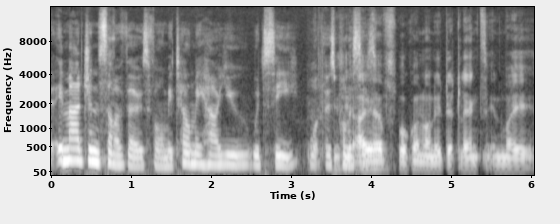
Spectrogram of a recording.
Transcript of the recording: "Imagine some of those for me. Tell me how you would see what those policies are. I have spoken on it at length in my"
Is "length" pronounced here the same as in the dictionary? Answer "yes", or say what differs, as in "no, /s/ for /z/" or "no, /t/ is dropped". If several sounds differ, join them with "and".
no, /s/ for /θ/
